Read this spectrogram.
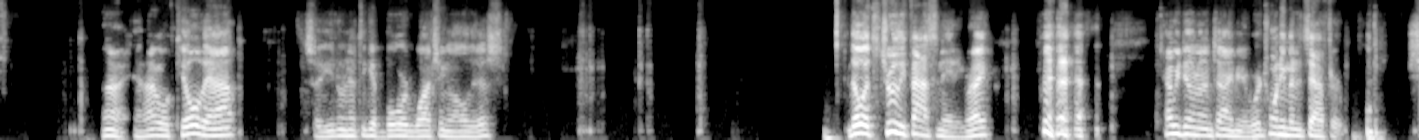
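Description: An older man talks calmly over an online call.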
